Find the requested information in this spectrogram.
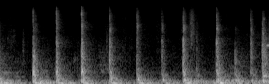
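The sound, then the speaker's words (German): Knocking on the back wall of a wardrobe: a steady series of many sharp, hollow knocks at an even, fairly quick rhythm, each a short punchy hit, with no voices. “Halt mal, klopfen Sie die Rückwand des Schrankes ab”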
